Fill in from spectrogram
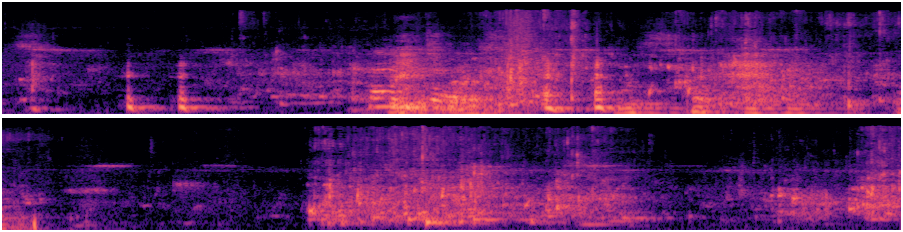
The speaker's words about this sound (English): Okay. We're now wading through the water. Based on the amount of wildlife we've seen already in this cave, I'm kind of afraid of what's in the water. Up to our knees so far, but we hear it's going to get deeper.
